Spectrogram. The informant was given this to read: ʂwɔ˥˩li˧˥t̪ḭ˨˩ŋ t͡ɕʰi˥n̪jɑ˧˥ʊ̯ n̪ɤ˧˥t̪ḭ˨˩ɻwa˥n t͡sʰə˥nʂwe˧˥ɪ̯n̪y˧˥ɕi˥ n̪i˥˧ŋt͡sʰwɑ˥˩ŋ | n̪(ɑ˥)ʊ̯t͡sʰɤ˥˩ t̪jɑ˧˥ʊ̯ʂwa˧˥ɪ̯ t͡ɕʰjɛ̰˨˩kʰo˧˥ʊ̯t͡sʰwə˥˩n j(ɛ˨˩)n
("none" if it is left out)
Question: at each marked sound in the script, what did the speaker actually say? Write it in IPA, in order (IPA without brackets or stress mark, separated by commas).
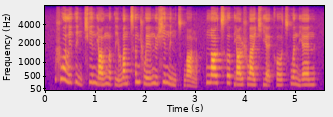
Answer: ɑ˥, ɛ˥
